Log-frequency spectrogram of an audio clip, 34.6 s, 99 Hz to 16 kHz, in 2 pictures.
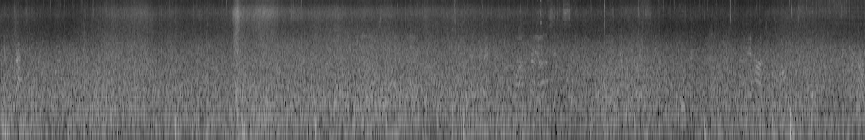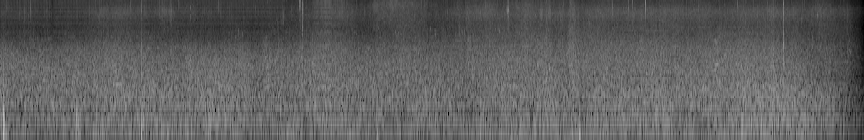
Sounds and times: seawaves 0.0 - 28.0
mobile radiowaves interference 0.0 - 34.2
rain is starting to drop on the zoom recorder 11.9 - 33.8
bumblebees is flying by 15.9 - 24.3
Mobile-camera photoclicks 15.9 - 24.3

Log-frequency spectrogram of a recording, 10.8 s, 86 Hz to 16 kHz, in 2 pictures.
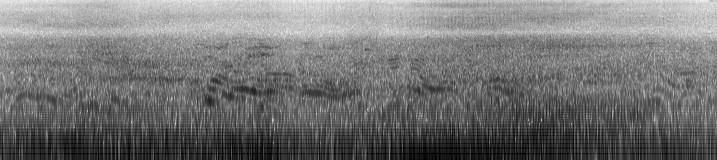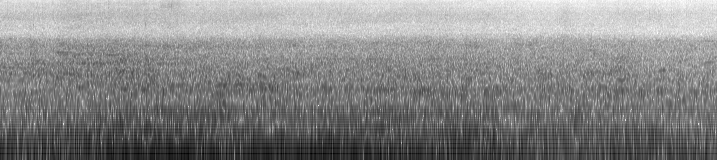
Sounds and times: old people are lining up to collect rice 0.0 - 6.0

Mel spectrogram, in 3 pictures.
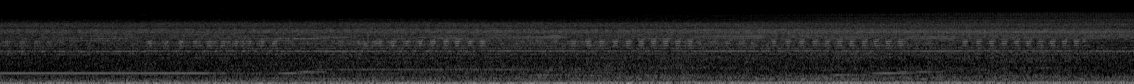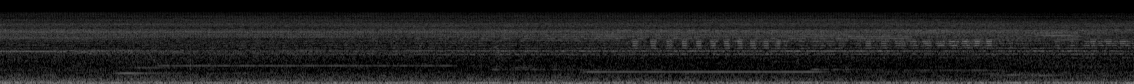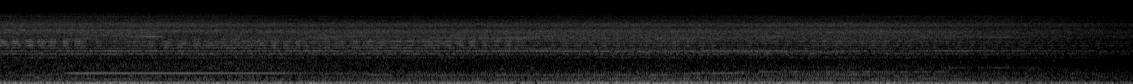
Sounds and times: Cicadas cry 0.0 - 34.0

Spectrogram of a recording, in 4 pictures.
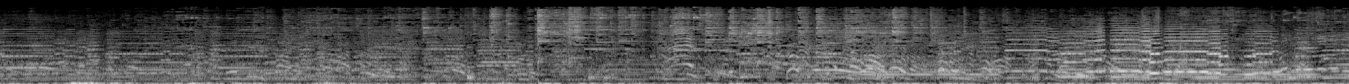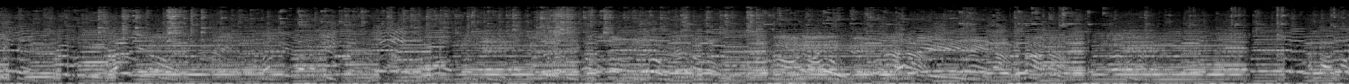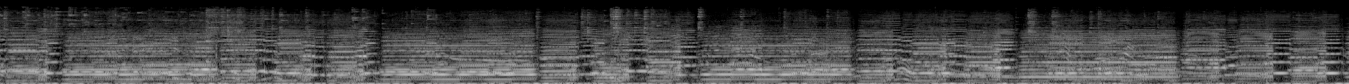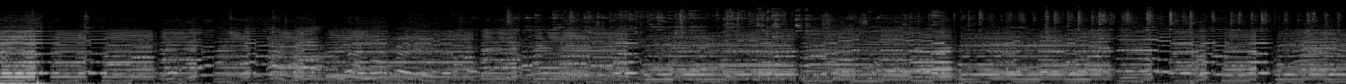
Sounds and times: Little accordeon 0.0 - 53.9
bells 0.0 - 53.9
voices 0.0 - 53.9

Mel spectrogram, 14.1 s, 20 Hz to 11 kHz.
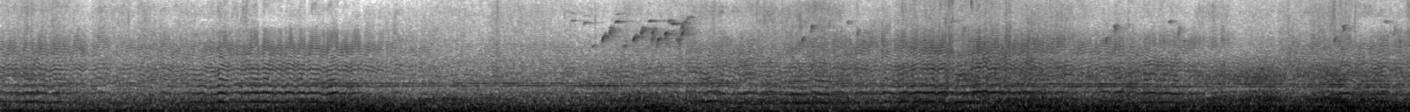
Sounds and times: hive of bees 0.0 - 4.2
planes 0.0 - 14.1
birds 5.0 - 14.1
hive of bees 5.8 - 14.1

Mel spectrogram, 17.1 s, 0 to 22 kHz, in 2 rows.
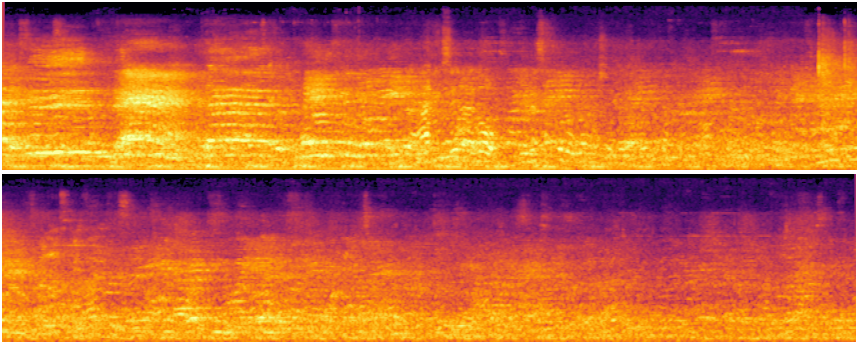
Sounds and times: people partying on the street 0.0 - 8.1

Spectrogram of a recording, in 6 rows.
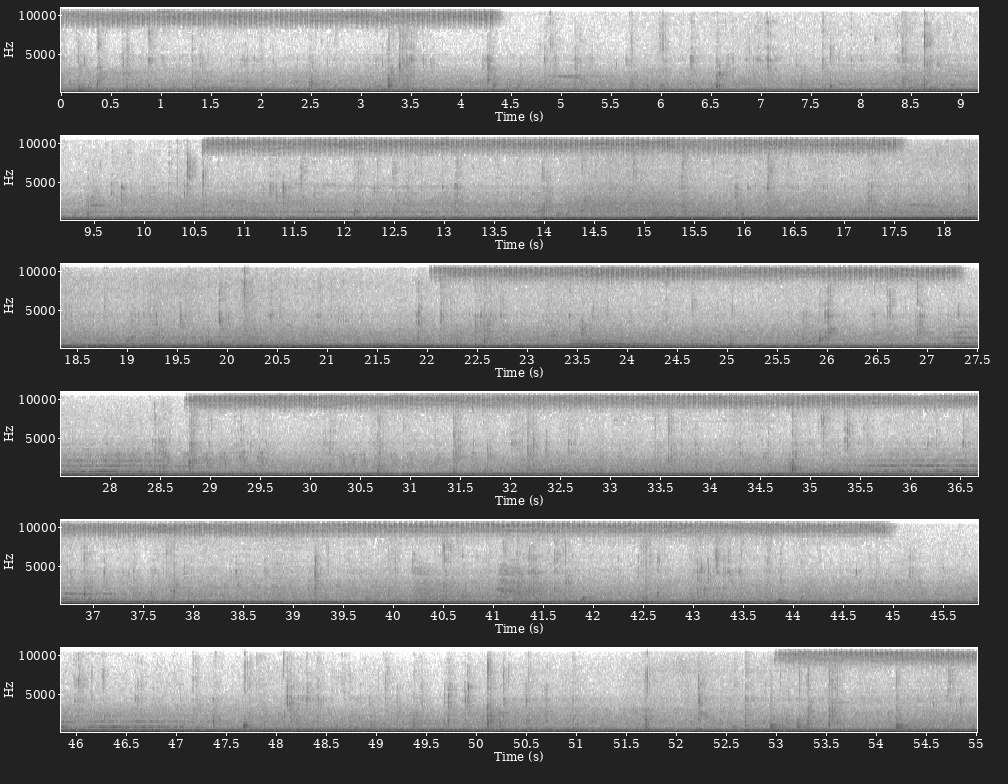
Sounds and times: distant sounds of harbour work 0.0 - 55.0
small waves hitting the body of a ship 0.0 - 55.0
quiet squeaking from the ship 1.3 - 2.8
quiet squeaking from the ship 4.9 - 5.6
heavy drones of a cargo train passing above me 17.5 - 42.2
quiet squeaking from the ship 23.2 - 24.8
quiet squeaking from the ship 27.1 - 29.0
quiet squeaking from the ship 35.4 - 37.3
heavy drones of a cargo train passing above me 44.4 - 48.9

